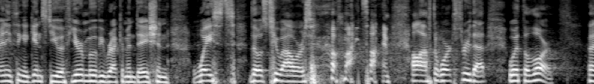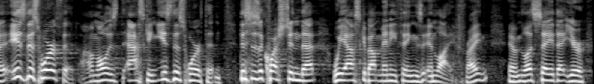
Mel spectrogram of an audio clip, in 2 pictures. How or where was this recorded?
live audience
